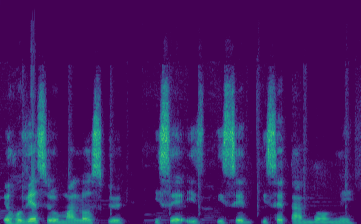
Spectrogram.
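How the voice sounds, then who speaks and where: A narrator acting out an indignant husband who scolds his wife, raising the pitch and repeating "Hein?". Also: steady tone, normal speed, dark tone, no echo, faint music behind, lightly acted. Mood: berating.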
